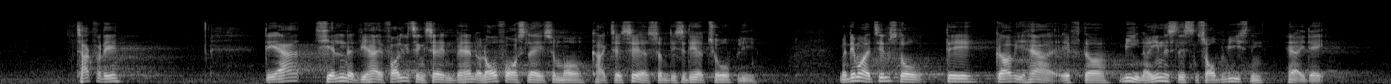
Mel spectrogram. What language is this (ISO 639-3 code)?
dan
